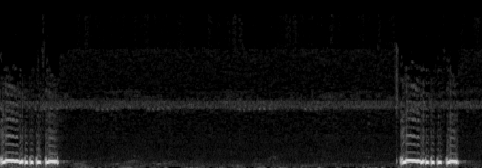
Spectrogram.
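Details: Two rolling, stuttering coo phrases from a local zebra dove singing the "kung" style, a song for prompting other birds to sing, separated by about three and a half seconds of near silence.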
